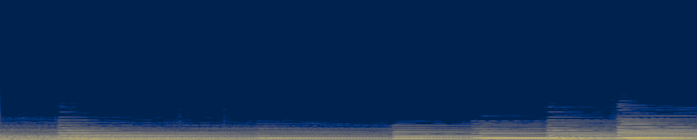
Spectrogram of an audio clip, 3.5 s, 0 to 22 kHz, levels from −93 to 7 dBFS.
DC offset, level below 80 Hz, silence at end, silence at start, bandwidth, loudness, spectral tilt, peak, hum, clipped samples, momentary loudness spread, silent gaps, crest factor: under 0.1%; -50 dBFS; 0 s; 0 s; 3.6 kHz; -28 LUFS; -8.5 dB/octave; -12 dBFS; none; under 0.1%; 11 LU; none; 14 dB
